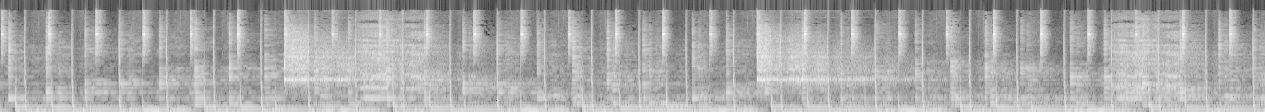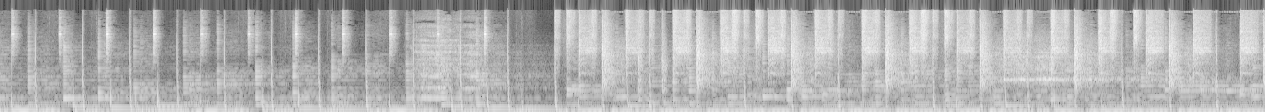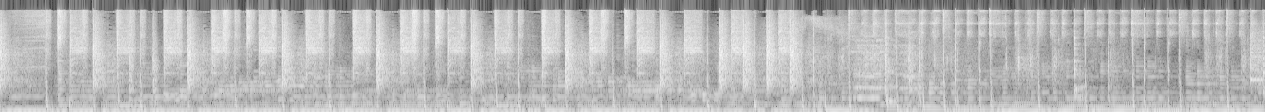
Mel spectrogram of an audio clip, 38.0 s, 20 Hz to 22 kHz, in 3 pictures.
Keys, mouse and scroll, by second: 13.7 click, 20.9-25.9 drag, 26.9-28.8 scroll down 1, 30.2-37.9 drag.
